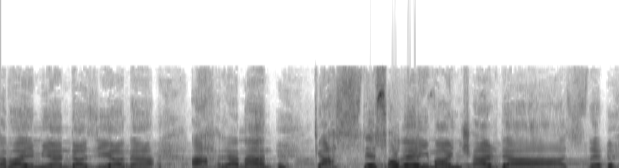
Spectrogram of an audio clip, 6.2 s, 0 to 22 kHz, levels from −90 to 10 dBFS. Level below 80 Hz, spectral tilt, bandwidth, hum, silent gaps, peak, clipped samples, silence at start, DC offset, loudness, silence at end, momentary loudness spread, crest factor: -56 dBFS; -4 dB/octave; 13.5 kHz; none; none; 0 dBFS; under 0.1%; 0 s; under 0.1%; -14 LUFS; 0 s; 9 LU; 14 dB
